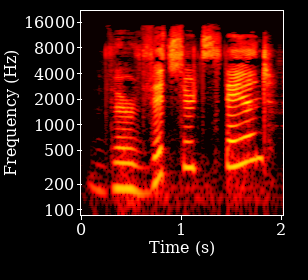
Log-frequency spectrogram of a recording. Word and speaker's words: Witwatersrand: He's the head of the journalism school at the University of, I'm going to try to pronounce this correctly, Witwatersrand.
